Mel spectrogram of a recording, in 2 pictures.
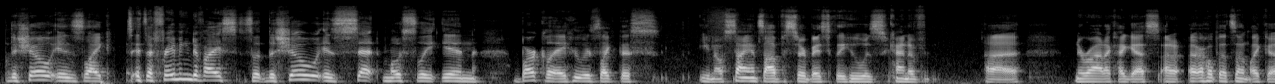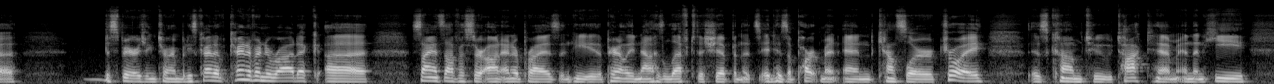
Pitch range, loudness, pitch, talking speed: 130-155 Hz, -18 LUFS, 135 Hz, 190 wpm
